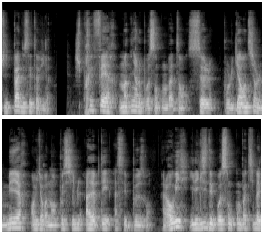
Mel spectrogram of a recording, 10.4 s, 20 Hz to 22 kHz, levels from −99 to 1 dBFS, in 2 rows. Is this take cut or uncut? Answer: uncut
